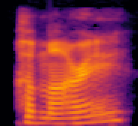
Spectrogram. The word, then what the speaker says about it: Homare: Homare. I'm gonna say Homer because that's just easier for me. That's not how Japanese pronounce things.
